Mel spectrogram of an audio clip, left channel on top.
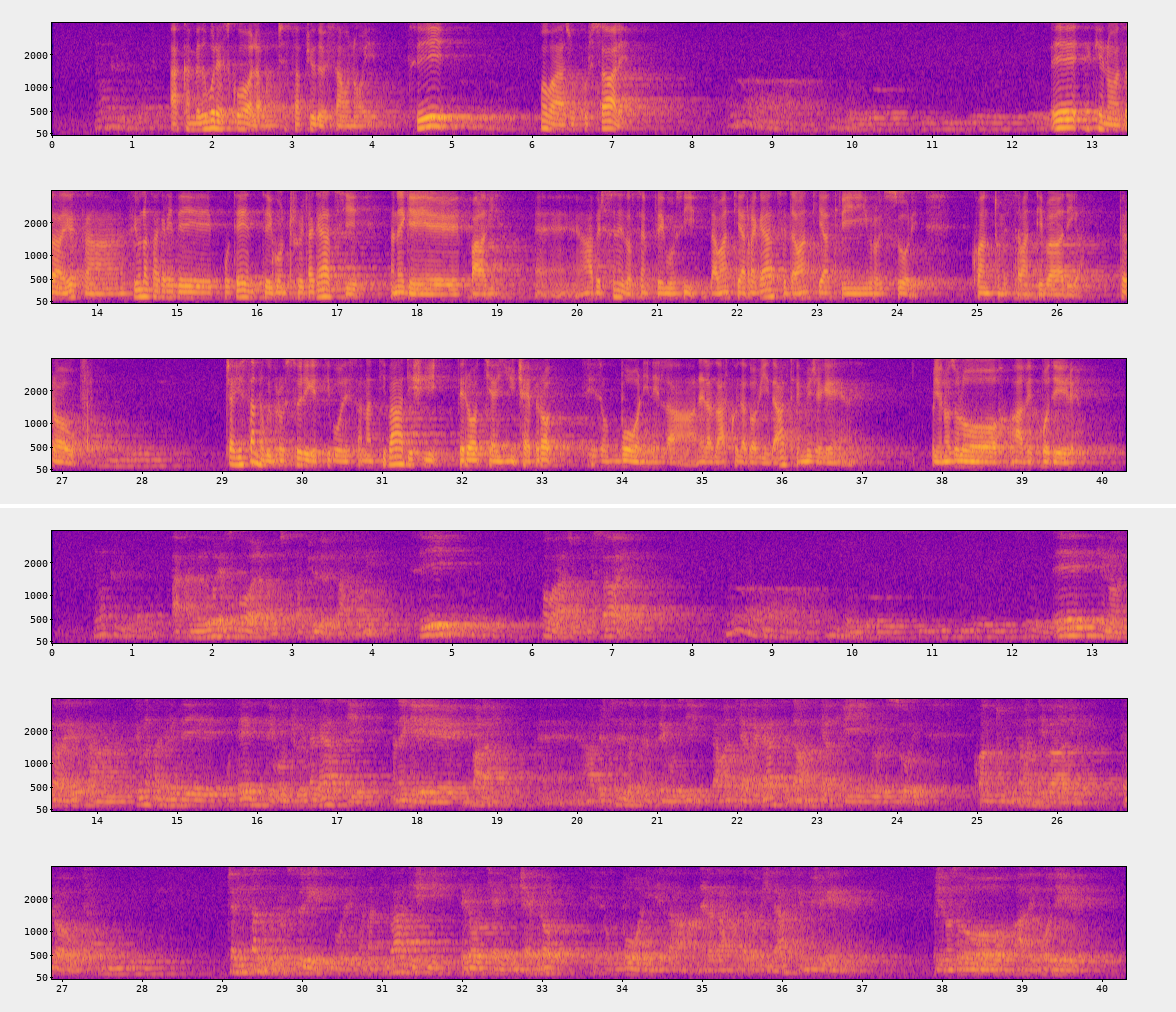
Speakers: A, on the right; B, on the left.
A: non ho capito cosa?
B: Ha cambiato pure scuola, non ci sta più dove stavamo
A: Ah sì?
B: noi. Sì,
A: Ah, non lo sapevo.
B: Ma va, succursale.
A: Ah, quindi ci ha avuto schiribizi pure con i professori, evidentemente.
B: E e che no, sai, questa, se una sa crede potente contro i ragazzi, non è che
A: Eh
B: fa
A: certo,
B: la vita. le persone sono sempre così, davanti al ragazzo e
A: Mm,
B: davanti
A: Eh,
B: agli altri professori. Quanto mi
A: eh,
B: stava
A: è vero.
B: antipatica. Però, oh,
A: Ah, non me lo dire a me. <laughs>
B: cioè,
A: Ma
B: ci
A: invece
B: stanno quei
A: quella
B: professori
A: di...
B: che tipo ti stanno antipatici, però ti aiutano, cioè,
A: Mhm.
B: però si sono buoni nella, nell'arco della tua vita, altri invece che vogliono solo
A: Sì, sì, sono
B: avere
A: d'accordo.
B: potere.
